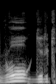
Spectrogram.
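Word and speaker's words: rock: 영국에서는 록 이렇게 발음하기도 네. 하고 그러니까 미국에서는 락 이렇게 발음합니다만 네.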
